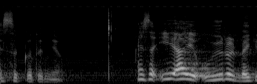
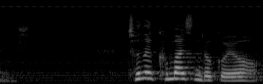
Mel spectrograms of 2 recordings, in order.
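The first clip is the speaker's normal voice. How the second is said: usual speaking voice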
